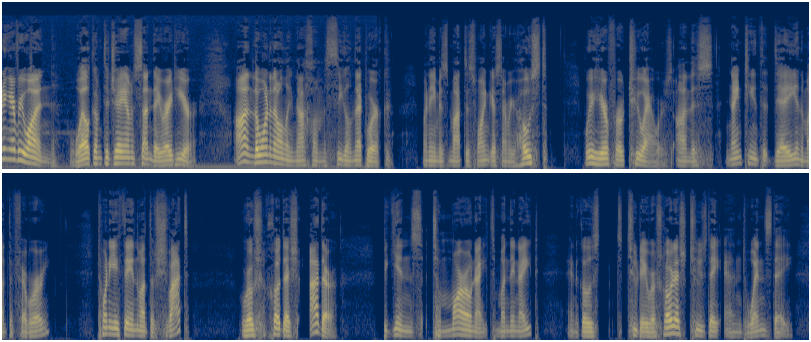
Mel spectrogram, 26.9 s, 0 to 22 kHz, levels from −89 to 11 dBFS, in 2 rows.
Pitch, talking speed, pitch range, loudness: 110 Hz, 145 wpm, 100-135 Hz, -21 LUFS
